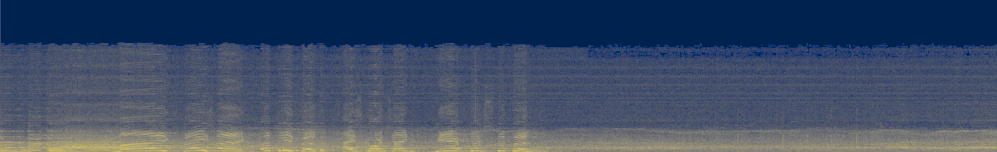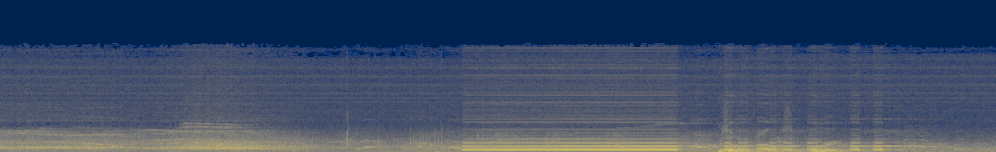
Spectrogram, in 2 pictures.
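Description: Basketball shoes squeaking repeatedly on the court floor during play over arena crowd noise, then a loud, steady buzzer lasting about three seconds, starting about eighteen seconds in, marking a foul and a timeout.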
